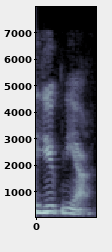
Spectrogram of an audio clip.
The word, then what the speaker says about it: eupnea: We can say that the dorsal respiratory group, those very important neurons, sets the eupnea. It's E-U-P-N-E-A, and it is pronounced eupnea.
